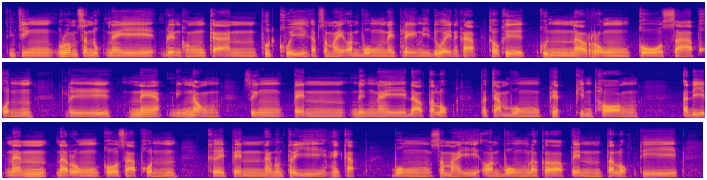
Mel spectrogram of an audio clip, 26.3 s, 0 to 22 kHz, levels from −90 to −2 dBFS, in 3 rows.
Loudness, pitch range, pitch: -23 LUFS, 80-95 Hz, 85 Hz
